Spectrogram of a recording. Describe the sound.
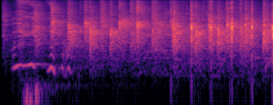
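Audience applause at the start of a talk on copyright. A voice speaks briefly, then scattered individual claps pick up and thicken into uneven clapping toward the end.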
